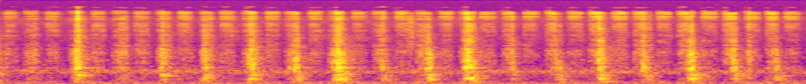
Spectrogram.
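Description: A thin wooden stylus rubs and scratches the black coating off a scratch-art paper page, revealing colored foil underneath. About fourteen short, quiet raspy strokes come in a loose, uneven rhythm, each a dry scrape with a low-mid body and a faint bright hiss.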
